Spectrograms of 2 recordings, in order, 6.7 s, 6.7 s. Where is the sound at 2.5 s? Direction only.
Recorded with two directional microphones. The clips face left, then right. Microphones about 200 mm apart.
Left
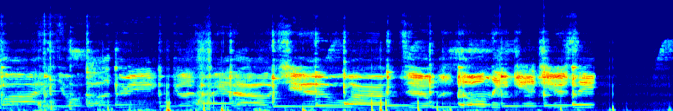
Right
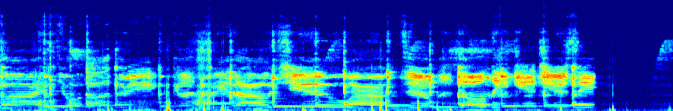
10° right (ahead or behind).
